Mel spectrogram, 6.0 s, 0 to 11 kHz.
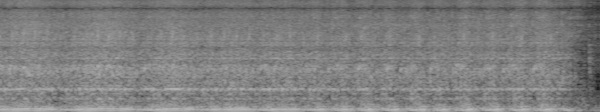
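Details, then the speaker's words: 2007 truck with 6.7 Cummins swap, 14 mm cam, first fire, downpipe only, battery about 10.5 V: deep, steady diesel idle with faint lope from the cam, otherwise smooth; normal idle with mild cam chop. "It fired right up. You guys heard it. Idled pretty smooth. I think the 14 mil is giving it a little bit of the chop."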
